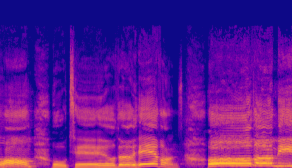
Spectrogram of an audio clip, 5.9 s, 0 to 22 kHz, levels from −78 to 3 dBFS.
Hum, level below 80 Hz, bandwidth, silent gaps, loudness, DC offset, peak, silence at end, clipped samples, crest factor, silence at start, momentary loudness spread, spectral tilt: none; -58 dBFS; 18 kHz; none; -14 LUFS; under 0.1%; 0 dBFS; 0 s; under 0.1%; 14 dB; 0 s; 15 LU; -2.5 dB/octave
